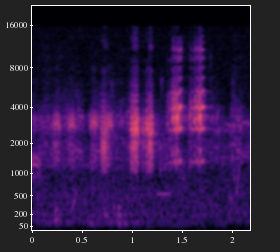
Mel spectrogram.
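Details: Great reed warblers in chatty exchange, giving loud, rasping, croaky notes in short separate bursts that grow harsher and stronger toward the end.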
